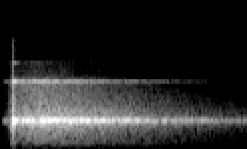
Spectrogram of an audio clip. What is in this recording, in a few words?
chime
